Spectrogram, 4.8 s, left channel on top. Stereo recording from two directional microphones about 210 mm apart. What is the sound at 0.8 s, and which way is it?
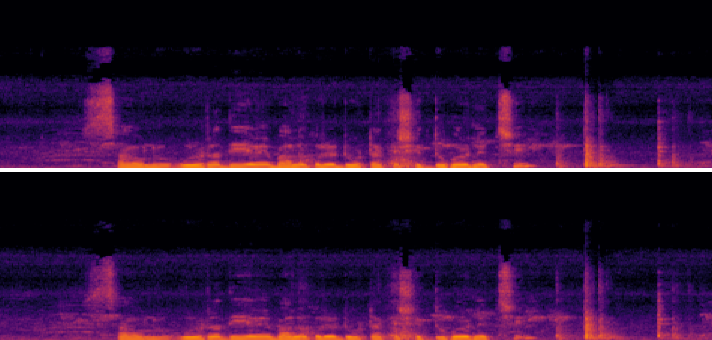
Speech, 45° left (ahead or behind).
